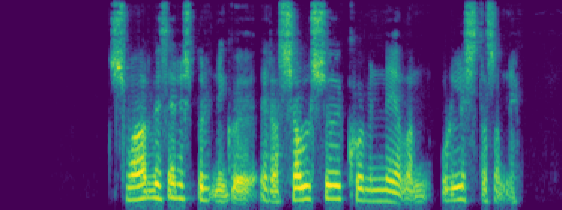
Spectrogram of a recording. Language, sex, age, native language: Icelandic, male, 18-19, Icelandic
